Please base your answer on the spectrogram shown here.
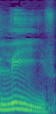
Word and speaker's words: leave: they left the party early so pronunciation changed between past and simple leave is this e sound leave and then left is we have this uh this e sound here so e left so I leave home at 8:00 a.m.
